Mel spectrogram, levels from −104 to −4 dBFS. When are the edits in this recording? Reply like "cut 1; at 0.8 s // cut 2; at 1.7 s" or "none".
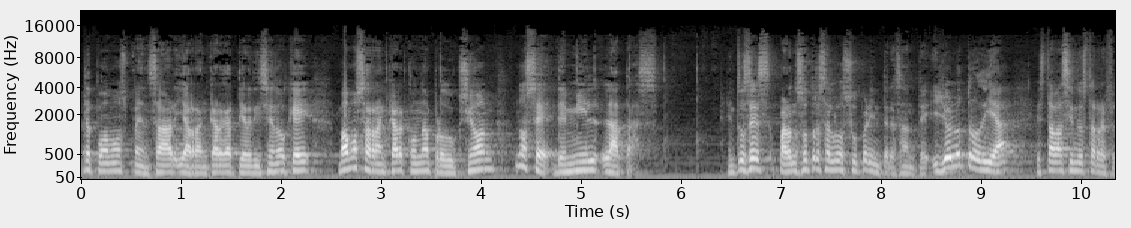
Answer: cut 1; at 6.4 s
